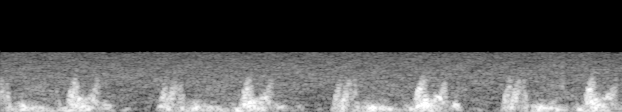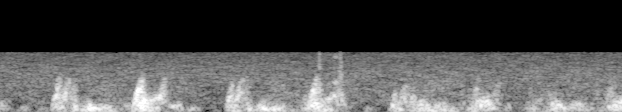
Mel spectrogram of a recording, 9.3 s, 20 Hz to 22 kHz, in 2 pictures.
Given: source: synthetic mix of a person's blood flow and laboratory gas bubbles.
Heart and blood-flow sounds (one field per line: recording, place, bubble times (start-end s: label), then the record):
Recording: Doppler ultrasound of blood flow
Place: precordium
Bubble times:
6.93-6.98 s: bubbles
7.01-7.28 s: bubbles
From the record:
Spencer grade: 2 (many but less than half of the cardiac periods contain bubble signals, singularly or in groups)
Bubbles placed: anywhere in the cardiac cycle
